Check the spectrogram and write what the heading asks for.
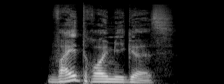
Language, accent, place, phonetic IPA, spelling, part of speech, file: German, Germany, Berlin, [ˈvaɪ̯tˌʁɔɪ̯mɪɡəs], weiträumiges, adjective, De-weiträumiges.ogg
- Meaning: strong/mixed nominative/accusative neuter singular of weiträumig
